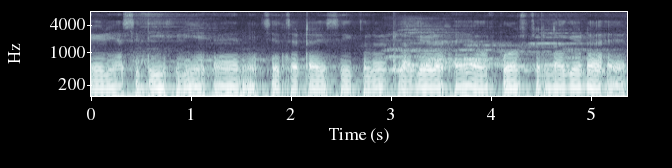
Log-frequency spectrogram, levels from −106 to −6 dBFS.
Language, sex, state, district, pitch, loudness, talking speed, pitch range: Marwari, male, Rajasthan, Nagaur, 85 Hz, -17 LUFS, 155 wpm, 85-90 Hz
